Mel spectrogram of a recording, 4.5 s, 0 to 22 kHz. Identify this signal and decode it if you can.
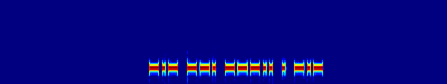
Morse code, heard as a keyed tone, about 33 wpm, 700 Hz. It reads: KG8EK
